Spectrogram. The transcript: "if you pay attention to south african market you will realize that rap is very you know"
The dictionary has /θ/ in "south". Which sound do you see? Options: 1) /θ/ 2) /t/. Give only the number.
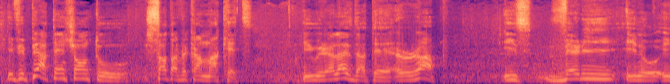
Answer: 2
